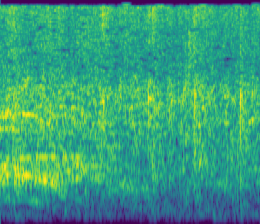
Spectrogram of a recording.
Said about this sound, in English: And I don't know if you're online, maybe you didn't hear that cheer because these guys were not cheering loud enough in the audience this morning. So come on, guys, can we give a huge cheer to everybody?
